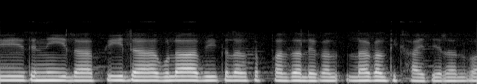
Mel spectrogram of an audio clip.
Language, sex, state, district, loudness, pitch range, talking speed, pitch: Bhojpuri, female, Uttar Pradesh, Ghazipur, -12 LUFS, 175-185 Hz, 165 wpm, 180 Hz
